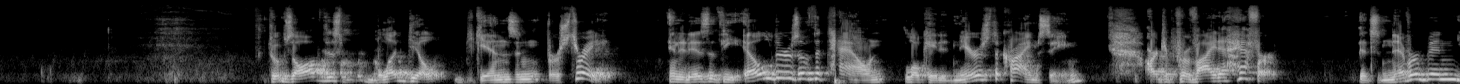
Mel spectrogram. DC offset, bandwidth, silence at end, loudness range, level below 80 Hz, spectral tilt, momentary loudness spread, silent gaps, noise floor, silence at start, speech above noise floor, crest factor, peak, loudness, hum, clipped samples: under 0.1%; 16.5 kHz; 0 s; 3 LU; -56 dBFS; -4 dB/octave; 9 LU; none; -57 dBFS; 0.8 s; 39 dB; 16 dB; -4 dBFS; -18 LUFS; none; under 0.1%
